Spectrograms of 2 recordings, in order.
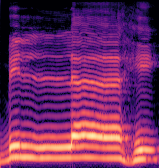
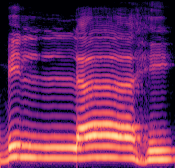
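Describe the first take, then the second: The two takes are said the same way.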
